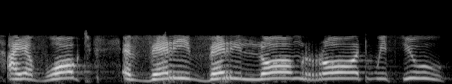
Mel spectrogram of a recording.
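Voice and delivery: impassioned pulpit voice speaking as God; preaching as God. Acted. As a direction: thunder the Lord's complaint from the pulpit. Preaching God's words at full force.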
